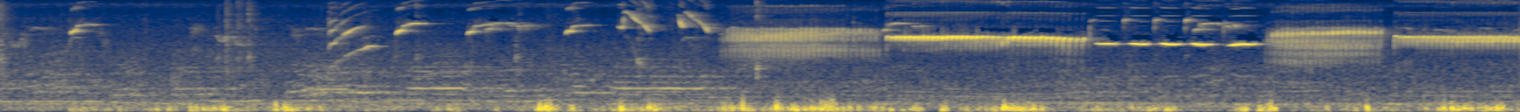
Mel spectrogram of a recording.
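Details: Canary singing right after being taken out, opening with quick chirps and sharp upslurred notes, then shifting into long buzzy trills and rolling rattles held at a steady high pitch, over a low rumbling background.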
